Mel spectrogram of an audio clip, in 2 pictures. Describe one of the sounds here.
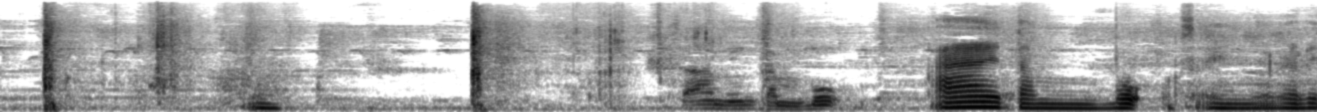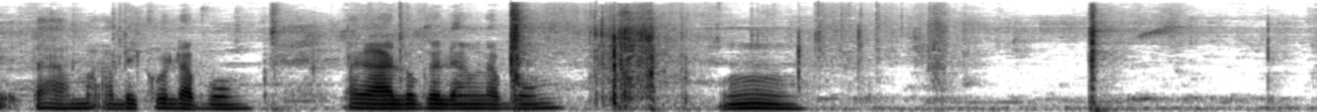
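A man chops at a bamboo shoot with a blade in sharp knocks.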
